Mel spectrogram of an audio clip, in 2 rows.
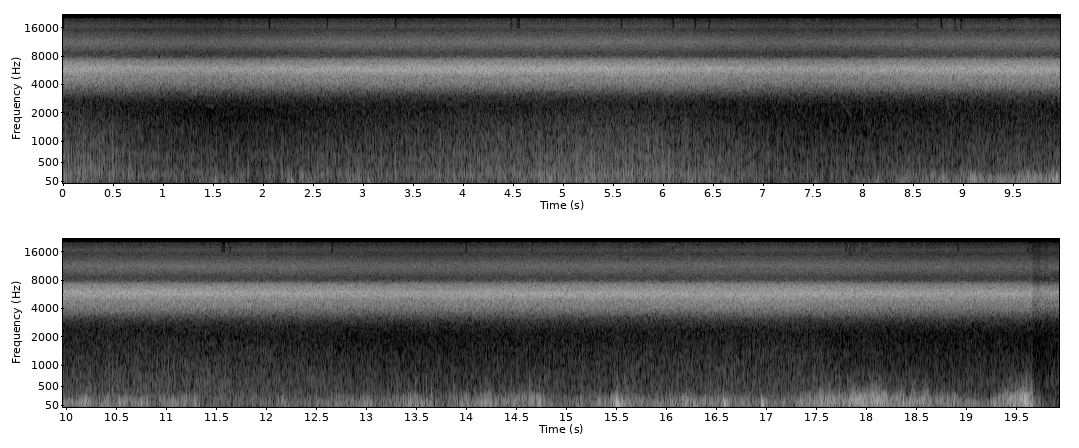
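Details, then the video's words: Hatching cicadas, May 20th 2034, sustain a shrill, unbroken chorus at high pitch for twenty seconds, with low rumbling and rustling growing in the second half and a thud at the close. "ATTACK OF THE CICADAS"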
